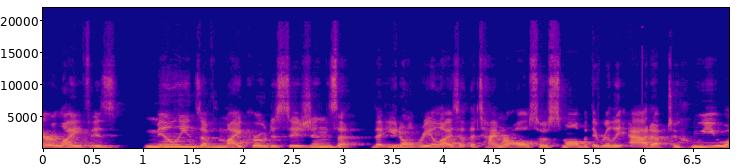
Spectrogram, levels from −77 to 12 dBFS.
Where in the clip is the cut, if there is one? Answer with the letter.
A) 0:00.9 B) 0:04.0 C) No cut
A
